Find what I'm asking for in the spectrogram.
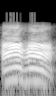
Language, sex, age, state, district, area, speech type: Odia, male, 60+, Odisha, Kendujhar, urban, conversation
